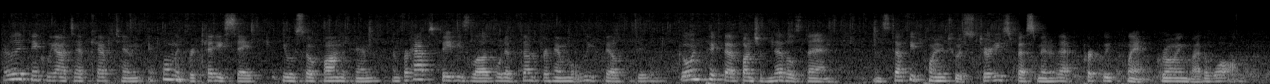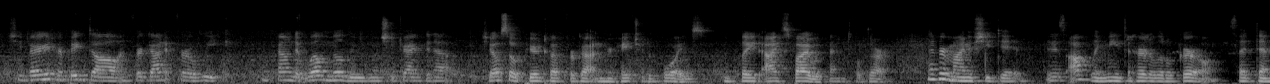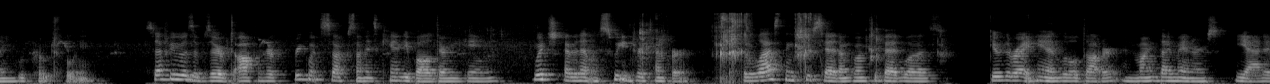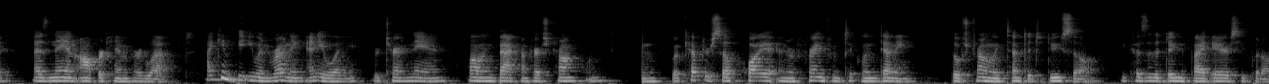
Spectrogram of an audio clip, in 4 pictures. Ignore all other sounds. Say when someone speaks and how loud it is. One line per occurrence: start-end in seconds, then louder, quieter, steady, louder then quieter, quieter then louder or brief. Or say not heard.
0.0-50.7 steady.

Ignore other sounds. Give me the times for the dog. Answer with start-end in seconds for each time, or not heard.
not heard.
